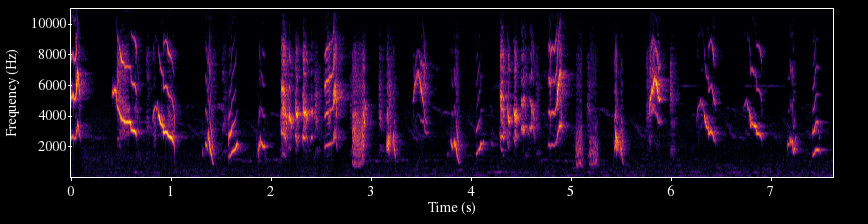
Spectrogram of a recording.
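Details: Long-tailed shrike singing a dense mimicking medley of canary and various other birds' phrases, fast sequences of sharp chirps, downslurred whistles and scratchy notes with brief gaps.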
